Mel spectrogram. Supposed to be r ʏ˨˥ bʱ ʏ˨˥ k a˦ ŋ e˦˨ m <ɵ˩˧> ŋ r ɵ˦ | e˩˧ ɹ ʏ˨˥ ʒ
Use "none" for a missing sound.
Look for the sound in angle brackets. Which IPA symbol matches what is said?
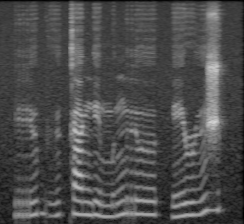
ɵ˨˥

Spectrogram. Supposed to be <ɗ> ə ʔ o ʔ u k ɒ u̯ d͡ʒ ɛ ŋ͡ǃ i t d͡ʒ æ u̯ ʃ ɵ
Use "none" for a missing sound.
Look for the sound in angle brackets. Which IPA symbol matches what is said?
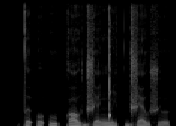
t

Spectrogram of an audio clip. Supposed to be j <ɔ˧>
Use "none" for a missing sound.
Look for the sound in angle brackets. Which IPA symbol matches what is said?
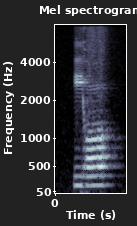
ɔ˧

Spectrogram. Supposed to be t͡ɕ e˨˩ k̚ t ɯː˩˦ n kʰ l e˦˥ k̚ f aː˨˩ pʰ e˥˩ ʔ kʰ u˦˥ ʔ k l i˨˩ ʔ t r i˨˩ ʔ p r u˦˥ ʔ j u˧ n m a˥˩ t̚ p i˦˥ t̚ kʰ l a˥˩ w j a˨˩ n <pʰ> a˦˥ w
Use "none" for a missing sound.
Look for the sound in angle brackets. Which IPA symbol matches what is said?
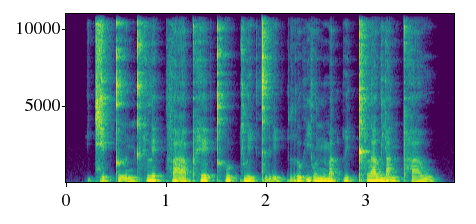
pʰ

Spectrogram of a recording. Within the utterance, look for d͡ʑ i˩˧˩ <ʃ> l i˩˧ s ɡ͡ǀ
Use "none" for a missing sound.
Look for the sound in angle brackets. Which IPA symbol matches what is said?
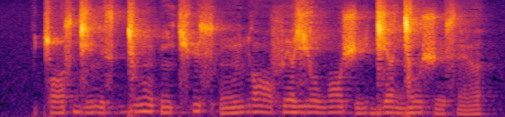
none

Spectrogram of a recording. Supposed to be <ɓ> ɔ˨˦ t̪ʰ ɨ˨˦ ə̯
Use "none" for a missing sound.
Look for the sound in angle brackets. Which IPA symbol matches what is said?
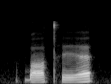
ɓ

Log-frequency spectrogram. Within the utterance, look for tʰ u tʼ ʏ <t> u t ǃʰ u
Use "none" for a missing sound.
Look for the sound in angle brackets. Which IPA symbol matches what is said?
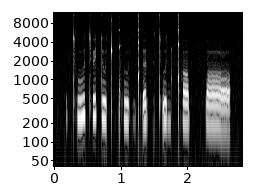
t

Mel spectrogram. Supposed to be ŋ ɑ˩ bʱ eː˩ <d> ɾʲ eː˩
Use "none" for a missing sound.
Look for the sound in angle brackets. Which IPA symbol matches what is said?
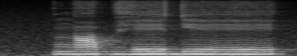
d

